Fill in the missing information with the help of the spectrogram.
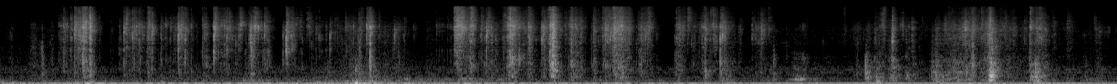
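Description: Foil trading-card pack wrapper crinkling and tearing as a pack is opened, with cards rustling: a quick, irregular string of short crackles.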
